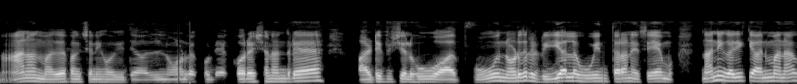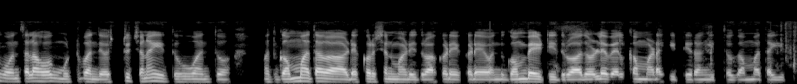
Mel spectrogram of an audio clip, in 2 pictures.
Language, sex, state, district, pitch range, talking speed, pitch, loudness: Kannada, male, Karnataka, Shimoga, 115-145 Hz, 170 wpm, 125 Hz, -17 LUFS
